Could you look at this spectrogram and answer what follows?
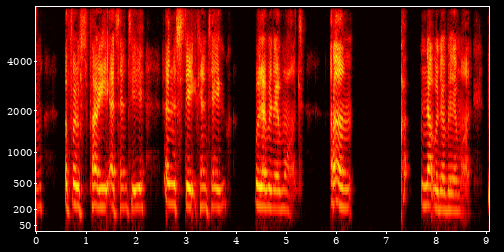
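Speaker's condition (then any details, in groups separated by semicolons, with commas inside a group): Spinal muscular atrophy type two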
